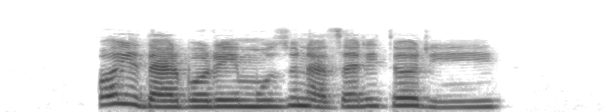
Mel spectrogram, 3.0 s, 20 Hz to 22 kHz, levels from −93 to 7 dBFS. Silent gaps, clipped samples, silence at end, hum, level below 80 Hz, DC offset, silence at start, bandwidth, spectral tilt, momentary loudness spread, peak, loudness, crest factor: none; under 0.1%; 0.55 s; none; -68 dBFS; under 0.1%; 0.5 s; 7.6 kHz; -3 dB/octave; 12 LU; -6 dBFS; -22 LUFS; 18 dB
